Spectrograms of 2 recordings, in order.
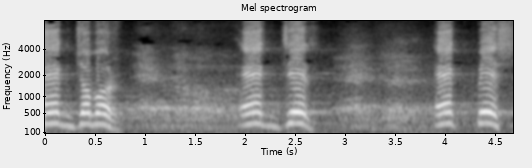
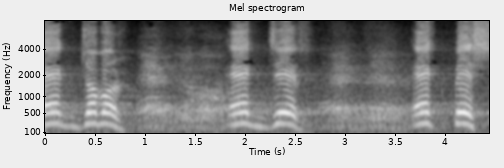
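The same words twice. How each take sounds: The two takes are said the same way.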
